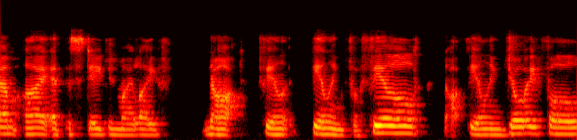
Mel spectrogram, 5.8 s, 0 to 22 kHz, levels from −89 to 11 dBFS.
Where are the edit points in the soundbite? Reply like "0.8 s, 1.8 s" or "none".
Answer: none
